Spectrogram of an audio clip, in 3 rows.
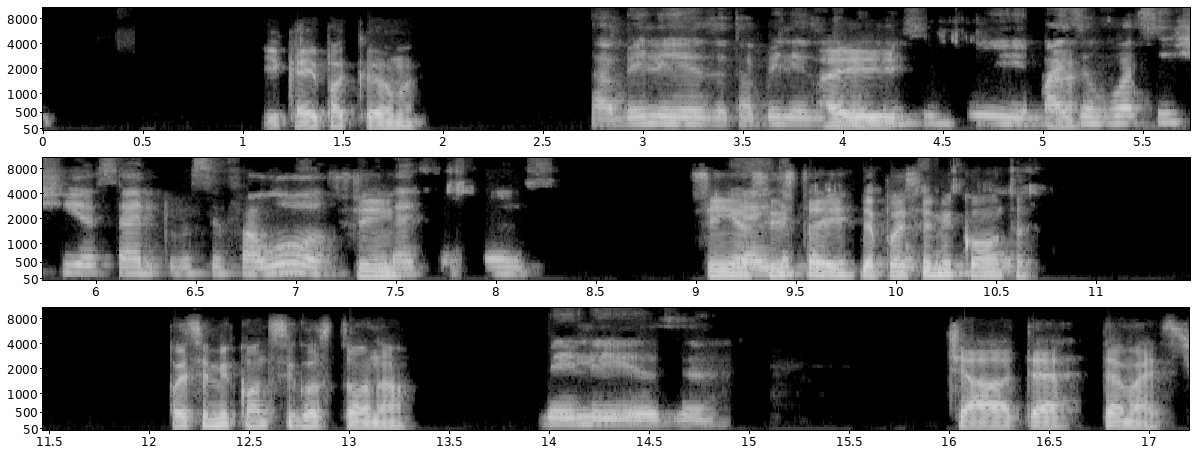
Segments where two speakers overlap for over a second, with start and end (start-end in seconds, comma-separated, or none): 9.1-10.7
